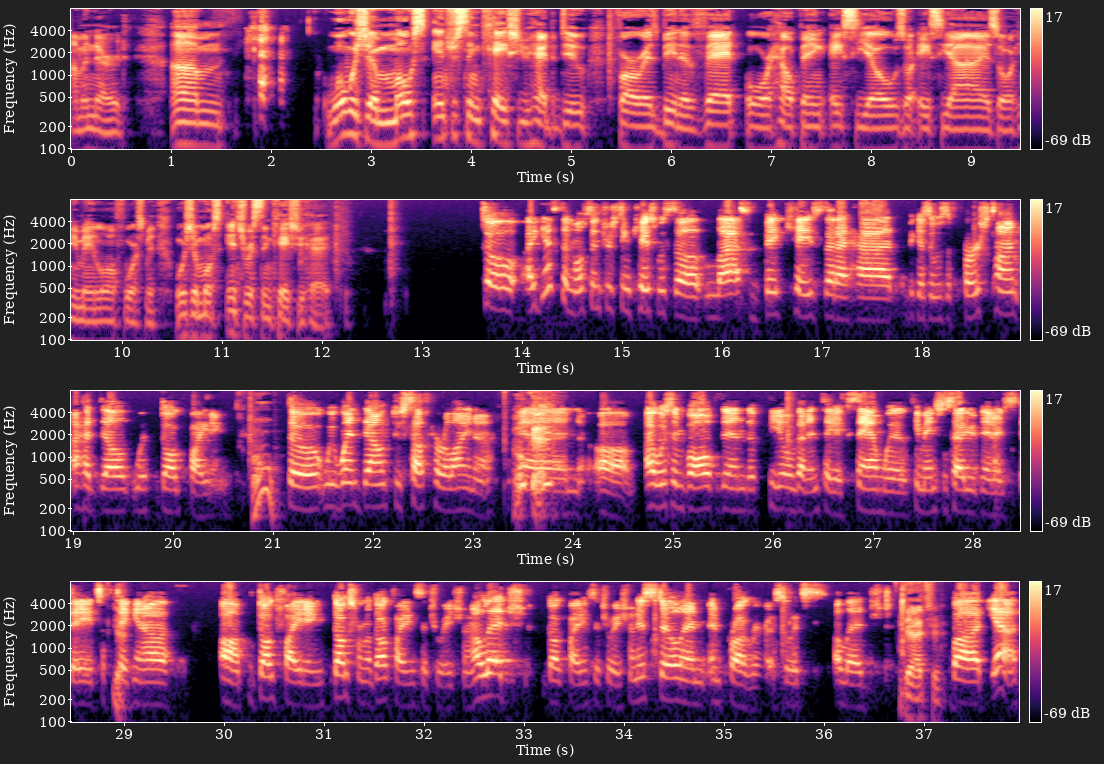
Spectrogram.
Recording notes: weathered technical issues and kept it vib'en thee intire episode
